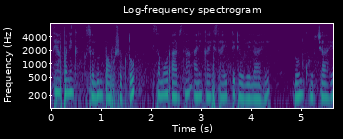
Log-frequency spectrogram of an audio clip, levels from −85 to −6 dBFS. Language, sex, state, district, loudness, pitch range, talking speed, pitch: Marathi, female, Maharashtra, Sindhudurg, -52 LUFS, 185-205 Hz, 170 wpm, 190 Hz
